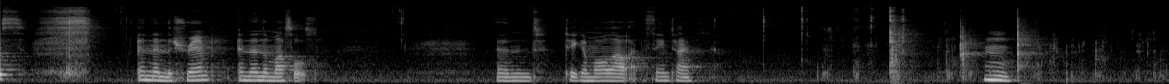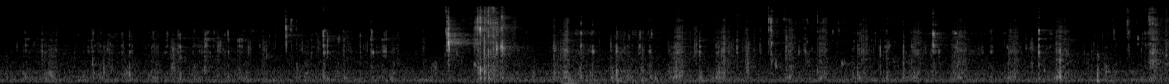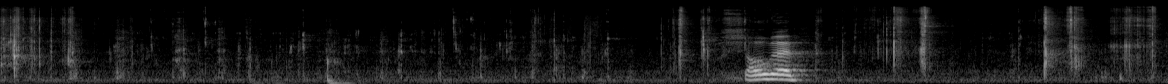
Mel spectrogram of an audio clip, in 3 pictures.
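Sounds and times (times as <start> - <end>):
chewing and crunching salad: 7.1 - 30.8, 31.4 - 35.0.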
